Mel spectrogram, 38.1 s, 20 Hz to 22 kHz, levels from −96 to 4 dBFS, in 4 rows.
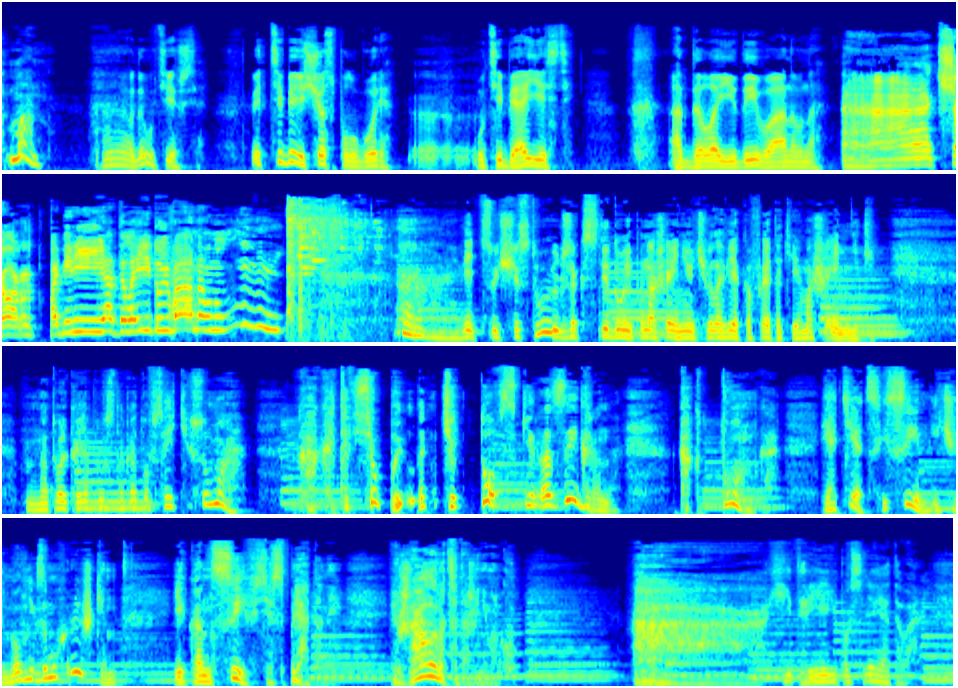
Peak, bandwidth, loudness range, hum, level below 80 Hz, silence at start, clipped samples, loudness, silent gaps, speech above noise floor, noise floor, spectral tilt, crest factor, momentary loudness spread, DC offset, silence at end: -8 dBFS; 13 kHz; 9 LU; none; -62 dBFS; 0 s; under 0.1%; -28 LUFS; none; 37 dB; -66 dBFS; -3.5 dB/octave; 22 dB; 19 LU; under 0.1%; 0 s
